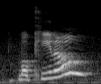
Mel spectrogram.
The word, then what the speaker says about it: Moschino: Pronounce the ch like a K. Moschino?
